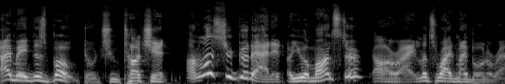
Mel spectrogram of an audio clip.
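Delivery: goofy, swooping, sing-song silly voice. Describing a game's crocodile character to another speaker: silly goofy Yeti voice. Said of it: "he's silly and goofy".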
